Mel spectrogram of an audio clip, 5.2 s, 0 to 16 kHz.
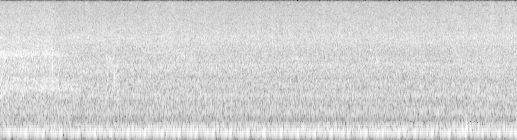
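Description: A 1975 Ford Bronco idles steadily from the rear, a continuous low, even engine rumble with no variation in pace and no voices.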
